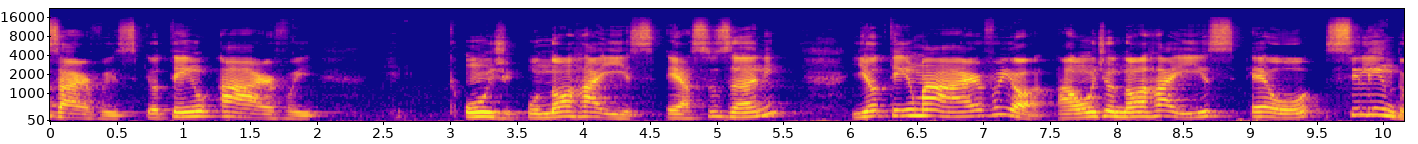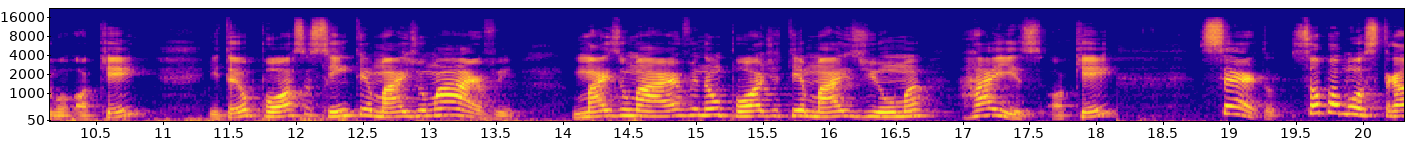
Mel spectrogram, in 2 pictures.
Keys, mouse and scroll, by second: 1.7 right click, 2.7 middle click, 7.1 r, 9.9 right click, 13.9 r, 14.9-15.8 scroll up 4, 15.8 scroll down 1, 15.9-16.2 scroll down 1, 20.1-20.3 scroll up 1.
